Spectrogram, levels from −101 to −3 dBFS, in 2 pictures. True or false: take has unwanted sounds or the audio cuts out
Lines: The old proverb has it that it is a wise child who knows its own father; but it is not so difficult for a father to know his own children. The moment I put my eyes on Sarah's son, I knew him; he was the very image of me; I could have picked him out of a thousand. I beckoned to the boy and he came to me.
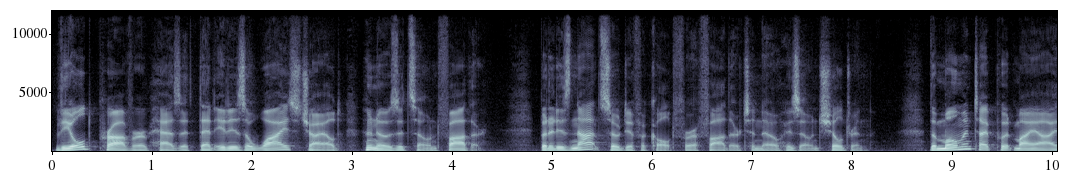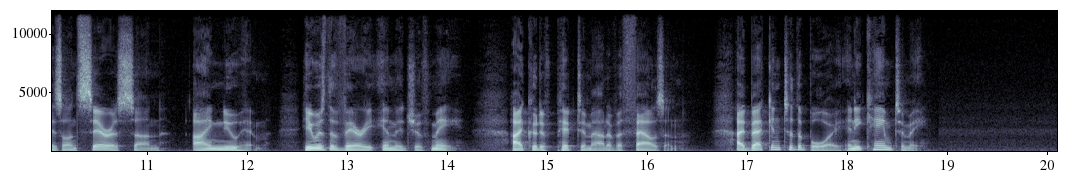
false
